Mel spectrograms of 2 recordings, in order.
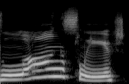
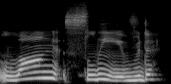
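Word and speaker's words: long-sleeved: we consider long and make sure you clearly pronounce that D sound at the end so not long sleeve but long sleeved shirt long sleeved shirts are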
